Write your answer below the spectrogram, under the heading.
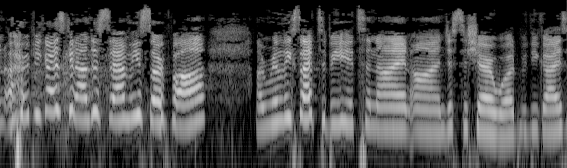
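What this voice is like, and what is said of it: Australian accent. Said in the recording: “this is my Australian accent.”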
